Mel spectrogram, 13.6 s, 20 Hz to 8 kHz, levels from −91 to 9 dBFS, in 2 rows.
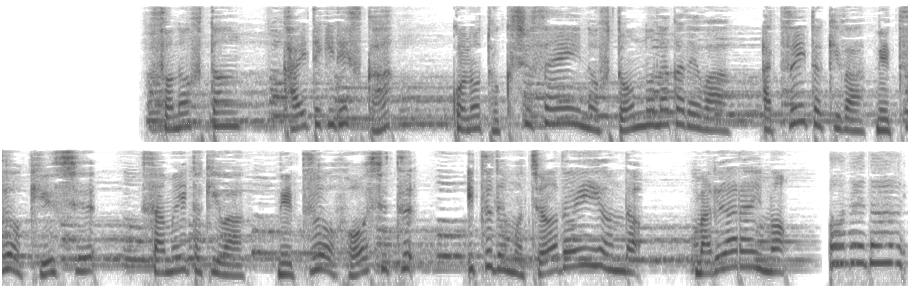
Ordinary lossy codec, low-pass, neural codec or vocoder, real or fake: MP3, 48 kbps; 7.2 kHz; none; real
